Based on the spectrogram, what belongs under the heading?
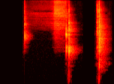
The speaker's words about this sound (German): Genau, jetzt reiß auf die Kanne.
